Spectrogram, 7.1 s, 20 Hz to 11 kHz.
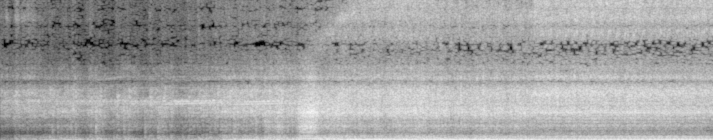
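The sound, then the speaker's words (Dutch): A Vickers Vimy biplane bomber's piston engine, late-1910s technology developed for the First World War, running: its low drone swells louder over the first few seconds and then holds a steady, heavy, throbbing roar, with no voices. “Het is een bommenwerper ontwikkeld voor de Eerste Wereldoorlog. Daar kwam die eigenlijk veel te laat voor. Wel met een prachtig motorgeluid.”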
